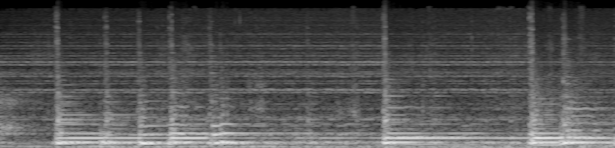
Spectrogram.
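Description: Background music: slow, single plucked-string notes that each ring and fade, the strongest struck about half a second, four seconds and five and a half seconds in, over a low sustained hum.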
